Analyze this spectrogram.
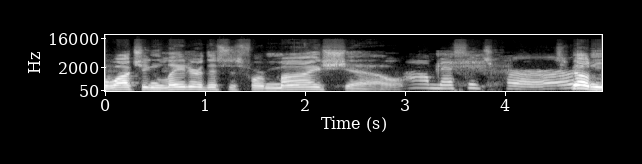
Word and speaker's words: Michelle: If she happens to be watching or watching later, this is for Michelle. I'll message her. Spelled Michelle, but it's probably pronounced Michelle. Not shell, it's my shell.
